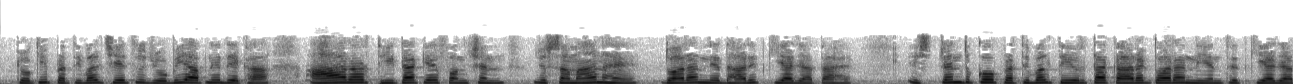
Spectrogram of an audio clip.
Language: Hindi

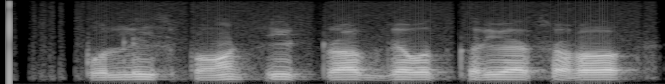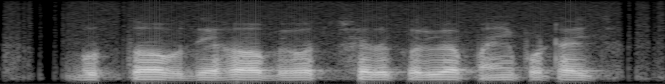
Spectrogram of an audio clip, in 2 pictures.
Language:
Odia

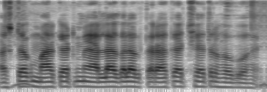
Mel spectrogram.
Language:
Magahi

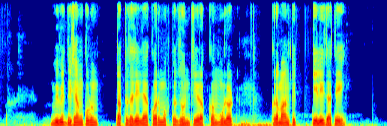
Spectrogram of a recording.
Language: Marathi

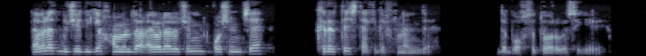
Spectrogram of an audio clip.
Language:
Uzbek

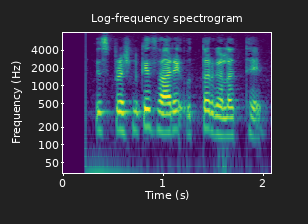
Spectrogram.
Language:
Hindi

